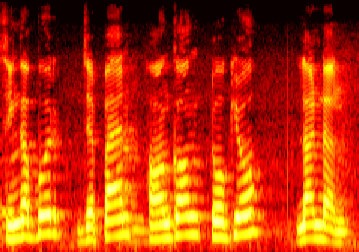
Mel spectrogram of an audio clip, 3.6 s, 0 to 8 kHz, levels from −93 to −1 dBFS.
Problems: constant background noise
